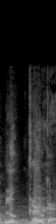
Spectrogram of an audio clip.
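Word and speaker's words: Blucher: see we have here we have am i pronouncing this right is that frog okay fly broker b-l-u-c-h-e-r for blue crew you got it all right so tell us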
